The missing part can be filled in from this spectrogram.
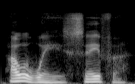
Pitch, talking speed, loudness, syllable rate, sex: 110 Hz, 175 wpm, -16 LUFS, 4.1 syllables/s, male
